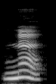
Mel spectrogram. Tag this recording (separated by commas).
woman speaking, Human voice, Speech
